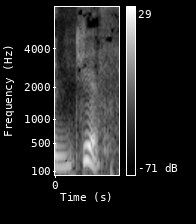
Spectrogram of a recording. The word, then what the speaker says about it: GIF: Is it pronounced GIF or JIF? It's up to you.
